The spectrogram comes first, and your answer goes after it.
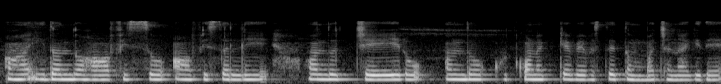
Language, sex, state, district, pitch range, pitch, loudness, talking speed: Kannada, female, Karnataka, Mysore, 220-230 Hz, 230 Hz, -16 LUFS, 110 wpm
